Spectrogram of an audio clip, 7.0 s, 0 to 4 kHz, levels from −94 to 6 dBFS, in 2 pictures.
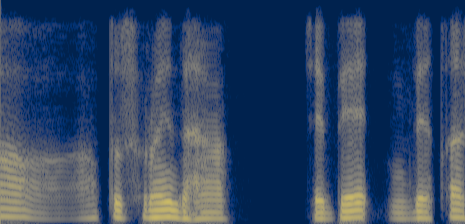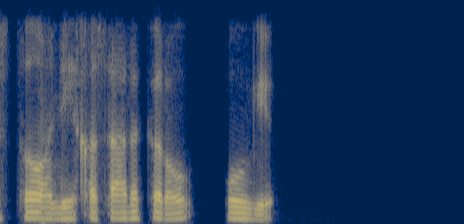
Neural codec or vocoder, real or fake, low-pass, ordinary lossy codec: codec, 16 kHz, about 1 kbps, DyCAST, with the encoder's durations; fake; 3.6 kHz; Opus, 64 kbps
